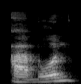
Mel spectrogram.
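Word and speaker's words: أبو: Ketika ini mau dijadikan di i'rab rofa, maka abun ini cara bacanya adalah abu. Bukan menjadi, bukan menggunakan abun. Bukan dibaca abun, tapi dibaca abu.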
